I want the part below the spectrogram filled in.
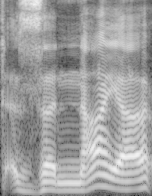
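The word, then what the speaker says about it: Xania: Zania, and excuse me, it says first name pronounced Zaniah, rhyming with Shaia, like Shaniah Twain, is an AIdriven artist, the product of a poet named Telicia Jones.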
